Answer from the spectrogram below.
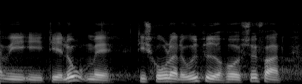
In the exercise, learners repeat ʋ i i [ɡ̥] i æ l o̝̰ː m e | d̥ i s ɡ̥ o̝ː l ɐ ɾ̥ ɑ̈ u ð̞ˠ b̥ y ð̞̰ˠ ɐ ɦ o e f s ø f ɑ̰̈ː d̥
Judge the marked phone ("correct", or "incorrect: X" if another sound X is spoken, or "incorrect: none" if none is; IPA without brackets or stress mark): incorrect: d̥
